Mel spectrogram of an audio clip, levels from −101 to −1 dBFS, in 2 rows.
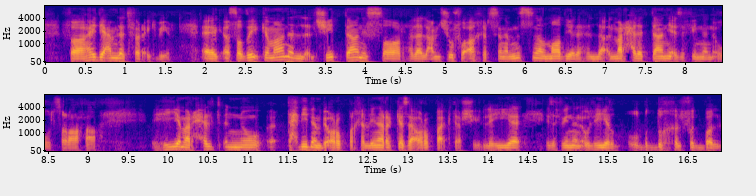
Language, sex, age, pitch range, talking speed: Arabic, male, 20-39, 100-115 Hz, 150 wpm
